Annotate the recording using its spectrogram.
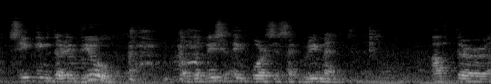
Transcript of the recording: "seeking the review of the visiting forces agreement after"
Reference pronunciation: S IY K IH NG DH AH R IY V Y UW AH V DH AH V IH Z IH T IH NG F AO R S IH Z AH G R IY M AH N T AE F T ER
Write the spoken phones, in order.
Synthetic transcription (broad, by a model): S IY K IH NG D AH R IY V Y UW AH V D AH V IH S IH T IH NG F AO R S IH S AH G R IY M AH N T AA F T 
